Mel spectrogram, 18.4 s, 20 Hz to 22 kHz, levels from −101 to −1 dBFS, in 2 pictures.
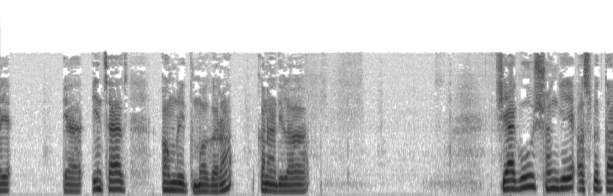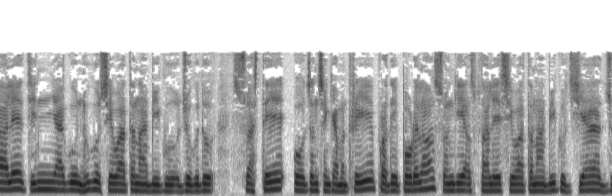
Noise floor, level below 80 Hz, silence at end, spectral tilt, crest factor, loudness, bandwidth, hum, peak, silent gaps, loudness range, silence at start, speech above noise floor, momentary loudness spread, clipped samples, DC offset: -64 dBFS; -64 dBFS; 0 s; -5.5 dB/octave; 16 dB; -20 LUFS; 7.8 kHz; none; -6 dBFS; none; 6 LU; 0 s; 44 dB; 8 LU; under 0.1%; under 0.1%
